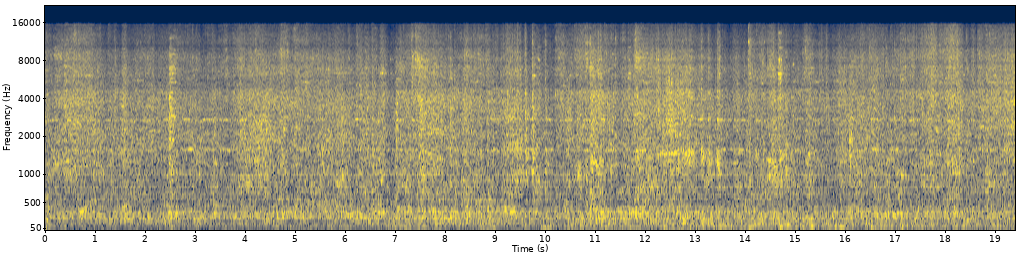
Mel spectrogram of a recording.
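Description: Coal cars of a freight train rolling past close by: a steady rumble of steel wheels on rail, with scattered wheel clicks over the rail joints.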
